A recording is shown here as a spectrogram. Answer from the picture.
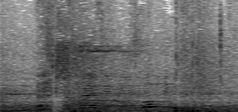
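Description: Talk in a gym, with one short thud about one and a half seconds in.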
